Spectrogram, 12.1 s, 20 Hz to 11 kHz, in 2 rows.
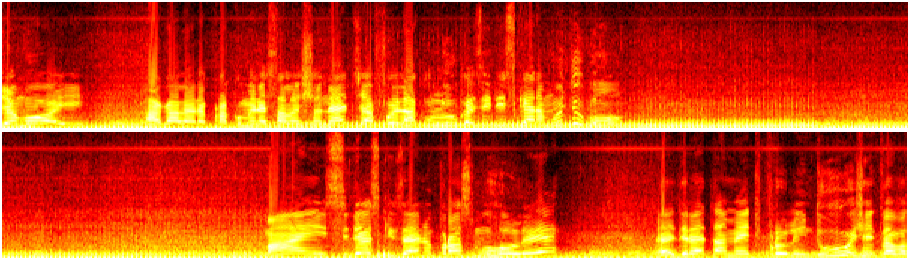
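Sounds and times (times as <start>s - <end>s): motorcycle engine running: 0.0s - 12.0s
wind and road noise: 0.0s - 12.0s.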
